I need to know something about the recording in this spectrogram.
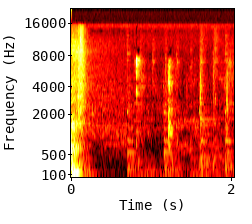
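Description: A few faint computer-mouse clicks, about three of them spaced under half a second apart, with near quiet between.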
